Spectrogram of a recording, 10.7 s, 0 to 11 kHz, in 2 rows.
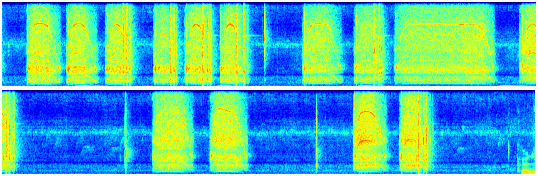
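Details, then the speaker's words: New AEG BSB18BL-0 brushless cordless drill running free at no load: short high-pitched bursts with dull low clunks in some runs. The owner suspects gearbox backlash; his Milwaukee drill makes a similar, less prominent clunk. "be some sort of backlash in the in the gearbox"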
